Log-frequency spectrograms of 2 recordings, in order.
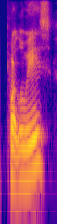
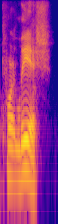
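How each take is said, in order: First: The second word sounds like Louise. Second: The second word sounds like Leesh. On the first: The speaker calls it wrong. "is it Port Port Louise?" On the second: The speaker calls it right. "My hometown is pronounced Port Leish"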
